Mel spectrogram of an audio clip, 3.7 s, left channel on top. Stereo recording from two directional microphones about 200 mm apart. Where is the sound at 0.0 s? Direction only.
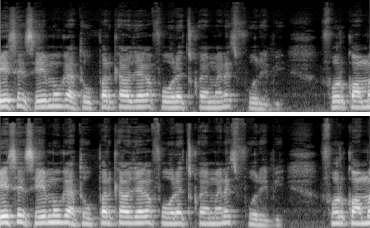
45° right (ahead or behind).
